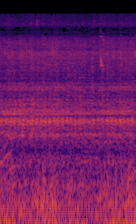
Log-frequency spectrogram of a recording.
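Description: Small boat's outboard motor idling: a steady low rumble with a faint constant whine above it.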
